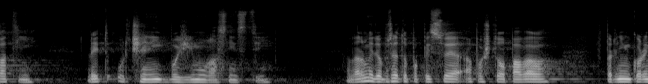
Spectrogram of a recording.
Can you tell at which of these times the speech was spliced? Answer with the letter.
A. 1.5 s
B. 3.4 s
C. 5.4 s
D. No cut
B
